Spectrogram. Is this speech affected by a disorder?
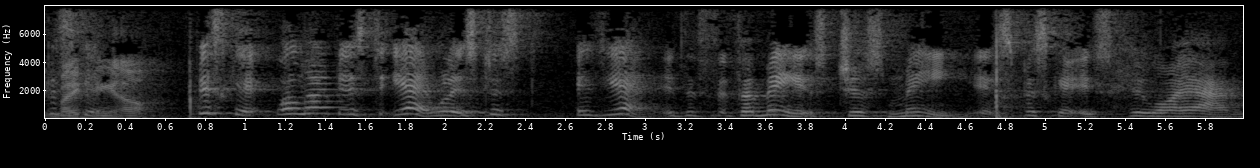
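Yes: Tourette's; tics since about age six, believed inherited neurological condition, mild in childhood, intensified in early twenties, rude tics; tics more noticeable than in childhood, fluctuating, frequent vocal tics throughout conversation; involuntary swearing, random words like 'hedgehog', 'geronimo', 'salad' mid-sentence.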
